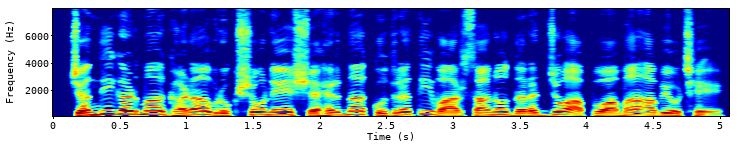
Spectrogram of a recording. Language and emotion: Gujarati, neutral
